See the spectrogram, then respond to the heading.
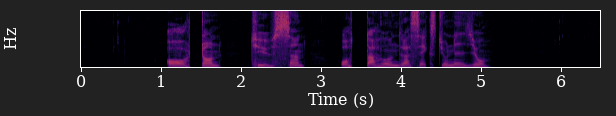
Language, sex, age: Swedish, female, 54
